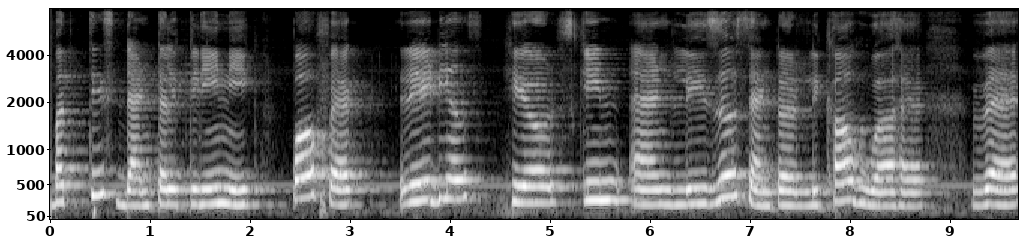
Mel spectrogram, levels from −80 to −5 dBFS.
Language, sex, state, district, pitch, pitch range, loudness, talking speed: Hindi, female, Rajasthan, Bikaner, 220 Hz, 210-260 Hz, -14 LUFS, 95 wpm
